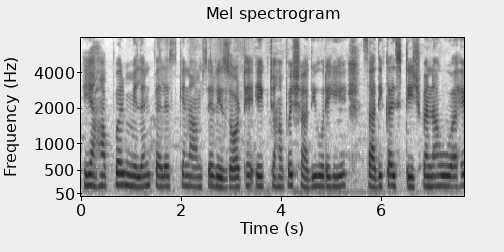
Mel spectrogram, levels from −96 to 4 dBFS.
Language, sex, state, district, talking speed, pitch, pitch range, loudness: Hindi, female, Punjab, Kapurthala, 170 wpm, 195 Hz, 185-200 Hz, -15 LUFS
